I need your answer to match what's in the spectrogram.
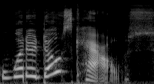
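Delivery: put-on very high little baby voice. Retelling a movie scene where a baby notices Santa's reindeer, Annabelle's little baby voice. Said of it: "she has her little baby voice".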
